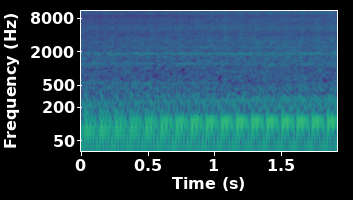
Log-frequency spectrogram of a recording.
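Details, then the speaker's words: 2003 Mini Cooper, sat for a month, running after immobilizer hot-wired: quick even idle pulsing about ten beats a second, no knocks or misses; normal idle, with a separate clatter later traced outside the engine. "sounds good sounds nice"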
